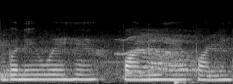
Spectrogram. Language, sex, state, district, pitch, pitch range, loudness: Hindi, female, Punjab, Kapurthala, 225 Hz, 215-230 Hz, -15 LUFS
